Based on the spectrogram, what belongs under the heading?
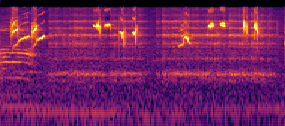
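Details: Lure call of common iora for prompting birds to sing: clear slurred whistles and high chirps spaced through the passage, some notes dipping and rising, over a faint steady hum.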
